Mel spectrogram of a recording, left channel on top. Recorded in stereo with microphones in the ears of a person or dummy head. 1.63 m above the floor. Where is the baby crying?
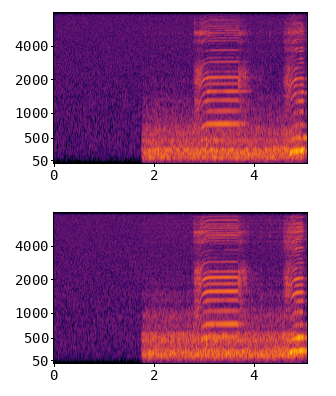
I don't hear a baby crying.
